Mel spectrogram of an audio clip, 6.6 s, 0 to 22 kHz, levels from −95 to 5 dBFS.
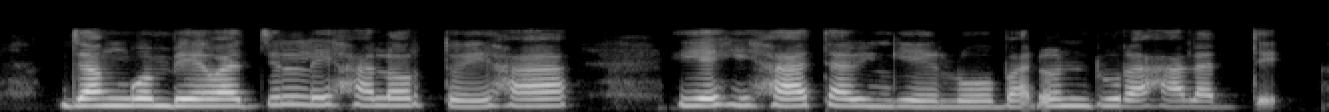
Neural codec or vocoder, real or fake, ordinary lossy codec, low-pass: none; real; Opus, 24 kbps; 7.2 kHz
